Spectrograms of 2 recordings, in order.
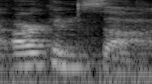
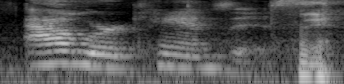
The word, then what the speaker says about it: Arkansas: Marcus says Arkansas. It's illegal to mispronounce Arkansas. Really? In Arkansas. So you can't go to Arkansas and go, oh, I like Arkansas. It's such a pretty state. It's our Kansas.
